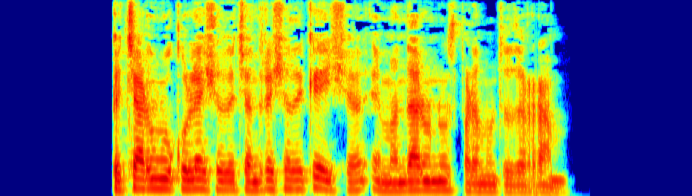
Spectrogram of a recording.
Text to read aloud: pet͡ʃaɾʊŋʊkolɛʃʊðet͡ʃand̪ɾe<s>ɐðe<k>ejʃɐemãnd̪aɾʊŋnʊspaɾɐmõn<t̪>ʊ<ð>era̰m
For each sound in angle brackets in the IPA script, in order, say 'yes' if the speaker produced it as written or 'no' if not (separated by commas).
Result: no, yes, yes, yes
